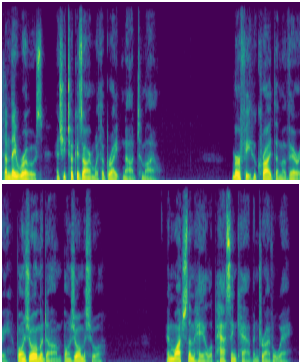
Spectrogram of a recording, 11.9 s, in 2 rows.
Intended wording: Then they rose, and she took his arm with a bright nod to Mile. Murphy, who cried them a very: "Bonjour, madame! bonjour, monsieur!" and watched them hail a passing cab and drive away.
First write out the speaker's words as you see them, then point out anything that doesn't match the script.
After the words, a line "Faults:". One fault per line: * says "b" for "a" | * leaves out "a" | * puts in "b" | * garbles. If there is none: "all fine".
Then they rose, and she took his arm with a bright nod to Mile. Murphy, who cried them a very: "Bonjour, madame! bonjour, monsieur!" and watched them hail a passing cab and drive away.
Faults:
all fine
